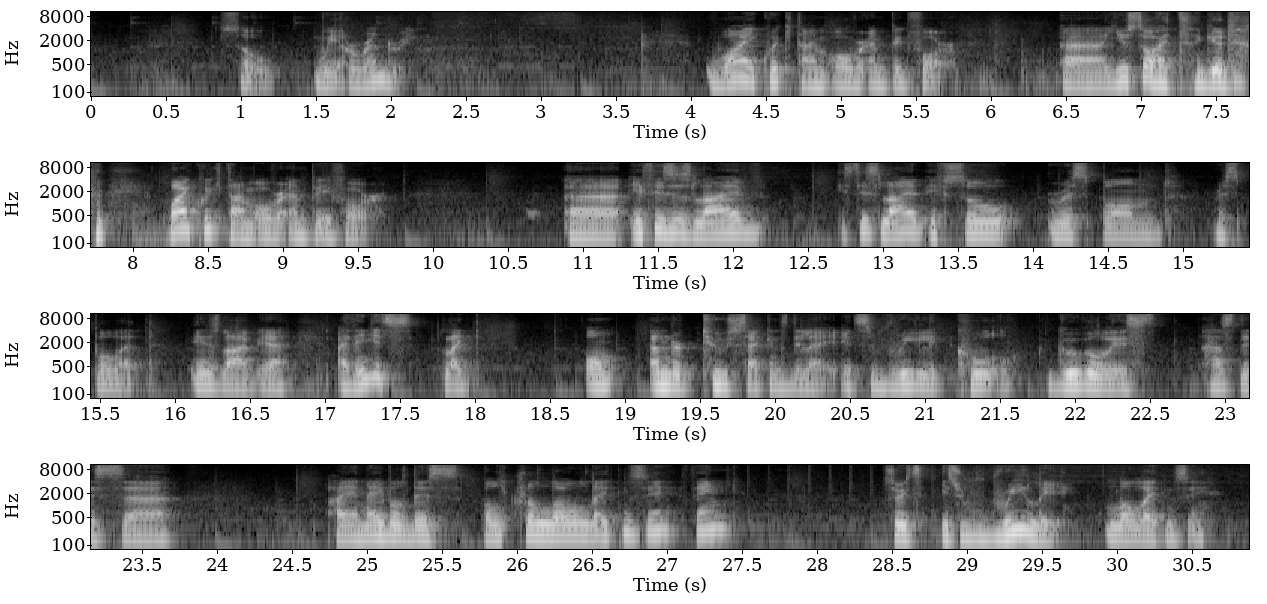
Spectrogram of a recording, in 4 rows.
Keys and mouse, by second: 0.0 ctrl+F1.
